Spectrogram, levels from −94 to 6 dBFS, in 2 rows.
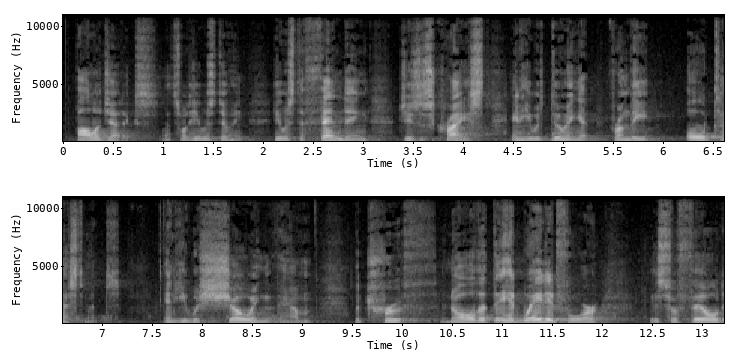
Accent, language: American, English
